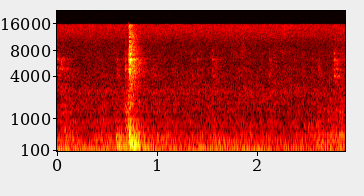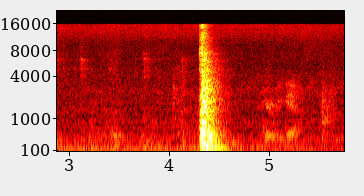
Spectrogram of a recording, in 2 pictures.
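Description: A hammer strikes metal with loud, ringing blows.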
